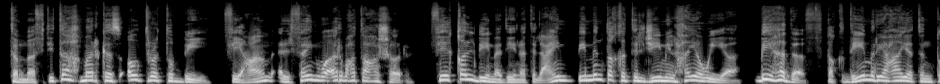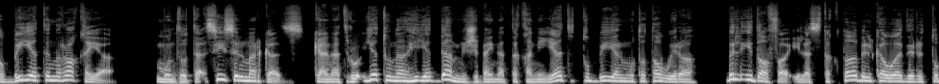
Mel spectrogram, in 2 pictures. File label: arabic narration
